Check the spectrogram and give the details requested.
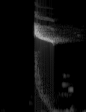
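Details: Female warbling white-eye giving a single thin, high whistle that slides downward, about a third of a second long, in silence.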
